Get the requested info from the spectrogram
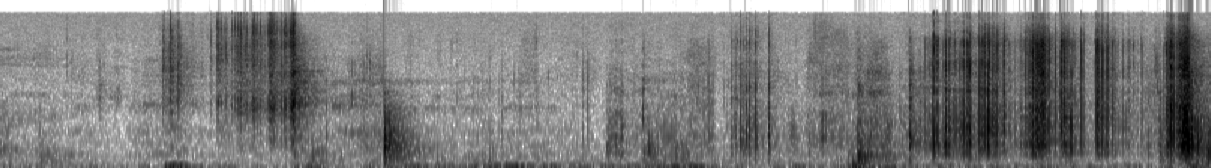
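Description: A large sheet of poster paper is lifted and turned over on a display board, rustling and crinkling in irregular bursts that are busiest and loudest over the last two or three seconds.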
